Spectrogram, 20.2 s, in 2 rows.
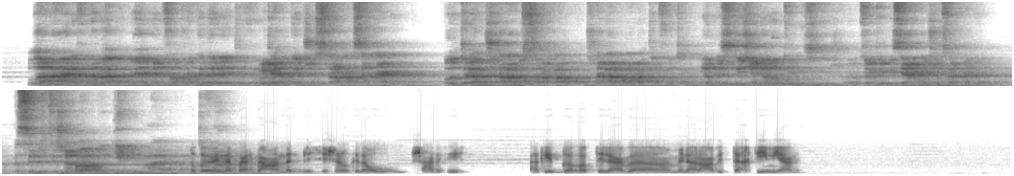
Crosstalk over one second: none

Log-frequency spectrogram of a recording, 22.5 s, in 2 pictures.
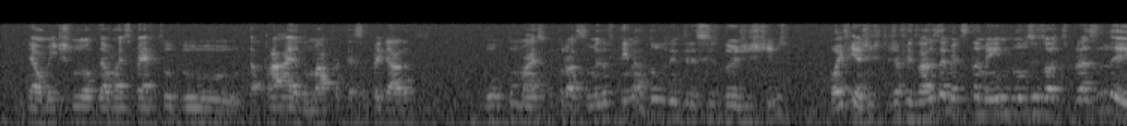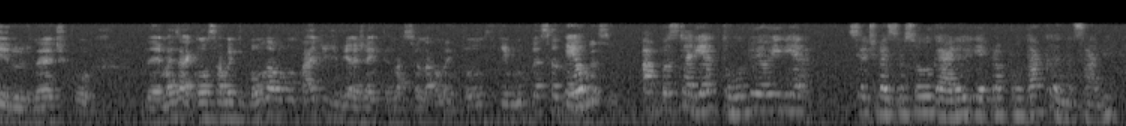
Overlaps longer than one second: none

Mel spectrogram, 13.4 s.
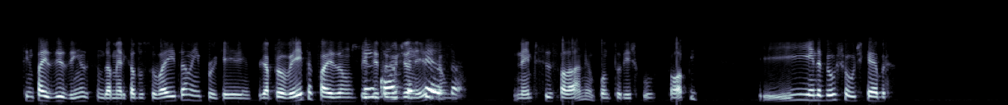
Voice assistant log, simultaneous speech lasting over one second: present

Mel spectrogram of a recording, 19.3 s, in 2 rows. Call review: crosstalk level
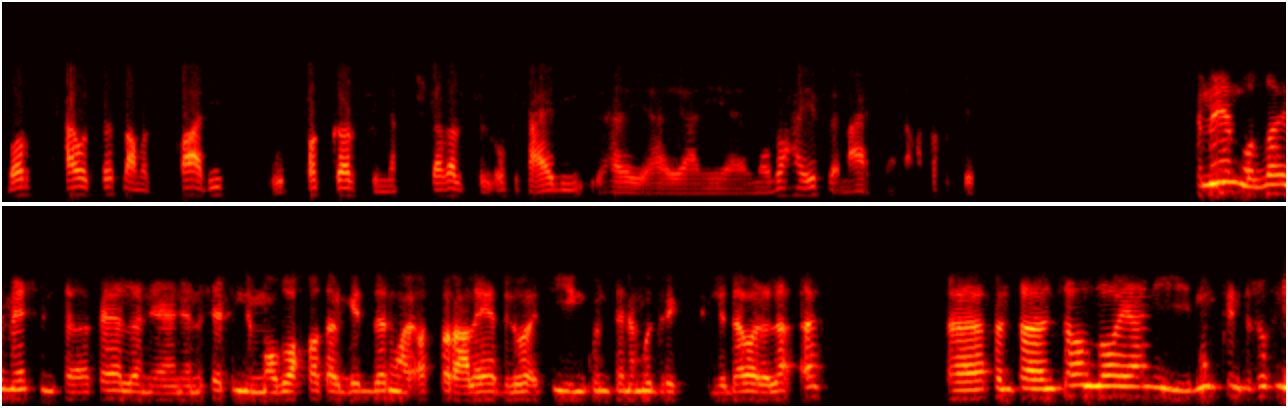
none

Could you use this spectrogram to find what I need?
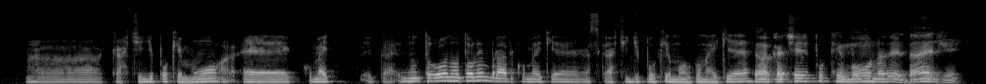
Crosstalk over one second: none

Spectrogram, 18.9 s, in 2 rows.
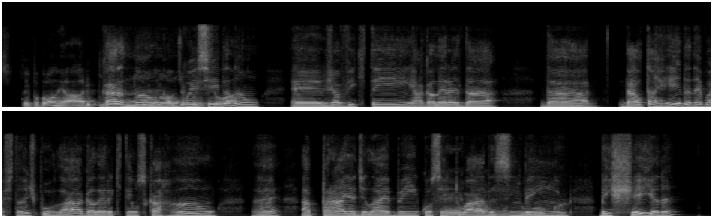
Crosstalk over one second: present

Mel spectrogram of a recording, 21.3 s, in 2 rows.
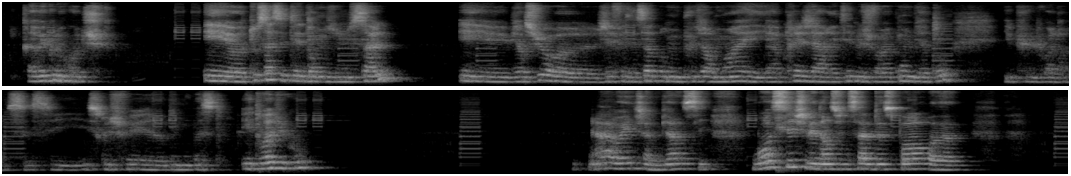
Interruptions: none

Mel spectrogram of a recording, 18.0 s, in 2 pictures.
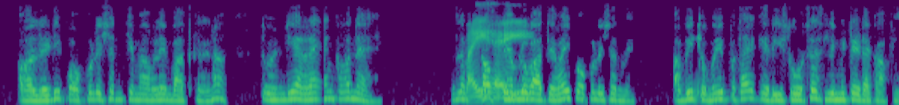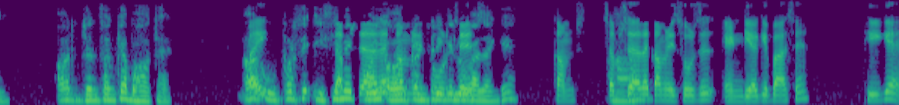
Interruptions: present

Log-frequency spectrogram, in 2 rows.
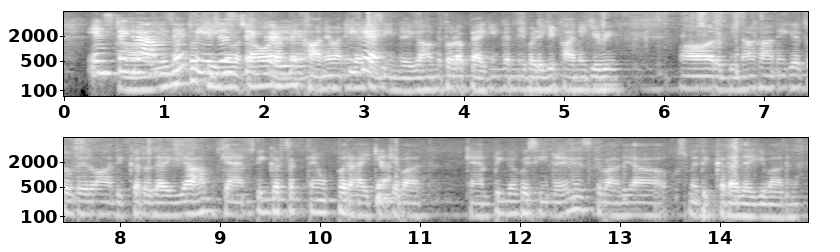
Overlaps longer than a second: present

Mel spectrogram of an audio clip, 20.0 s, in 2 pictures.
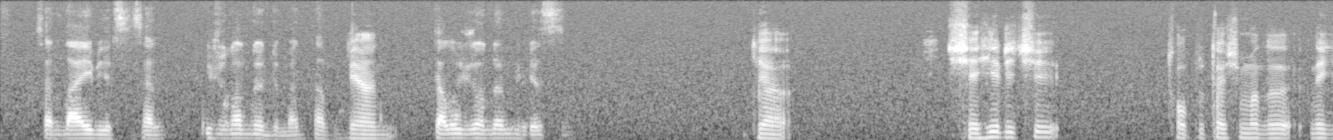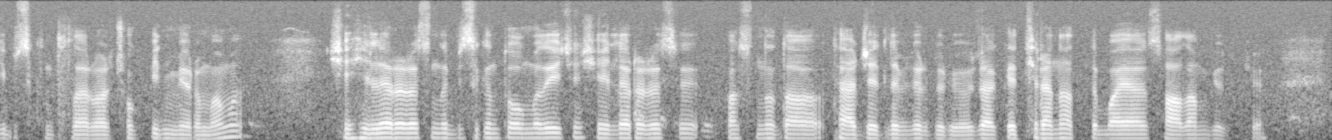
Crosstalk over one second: none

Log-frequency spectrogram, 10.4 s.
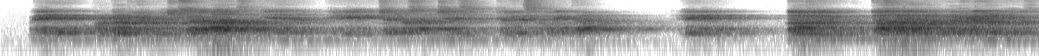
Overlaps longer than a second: present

